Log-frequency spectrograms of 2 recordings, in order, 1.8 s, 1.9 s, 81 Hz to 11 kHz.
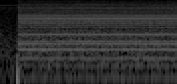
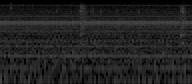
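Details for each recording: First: Comgrow filament dryer's stock 40x40x10 12V DC fan before replacement with a slower 24V fan: kicks on to a steady buzzy drone with fixed high whine tones; noisy loud stock fan. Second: Comgrow filament dryer after replacing its noisy 40x40x10 12V DC fan with a 24V fan to run at half speed: very faint steady whir with thin high tone, no rattle; quiet, healthy fan.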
